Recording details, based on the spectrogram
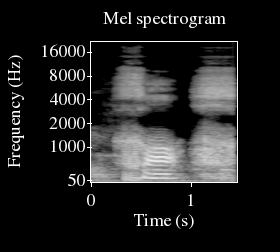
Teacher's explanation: আবার অনেকে আছে যে এভাবে বলে যে [নাক ডাকা] খেটা হবে না। সঠিকটা হচ্ছে খ [নাক ডাকা] উচ্চারণ হবে সাথে সিফাত হামস উচ্চারিত হবে। সিফাতের হামসের বাতাসটা বের হবে।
